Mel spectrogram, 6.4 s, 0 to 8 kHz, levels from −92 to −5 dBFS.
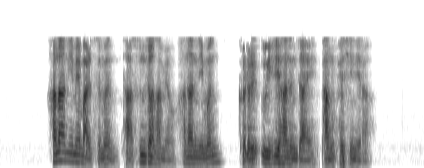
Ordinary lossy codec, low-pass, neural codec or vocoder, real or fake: AAC, 16 kbps; 7.2 kHz; none; real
